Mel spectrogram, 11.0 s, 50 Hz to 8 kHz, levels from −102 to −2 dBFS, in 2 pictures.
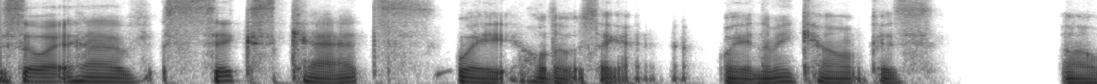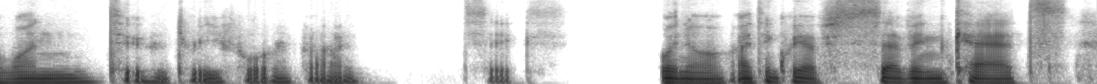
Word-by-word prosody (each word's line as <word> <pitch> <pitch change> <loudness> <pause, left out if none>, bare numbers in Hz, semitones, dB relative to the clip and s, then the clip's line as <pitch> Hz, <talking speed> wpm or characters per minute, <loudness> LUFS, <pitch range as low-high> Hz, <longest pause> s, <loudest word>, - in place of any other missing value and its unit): so, 110 -3 +3
I 105 - +3
have 105 -4 +2
6 125 0 0
cats 100 -3 -1
wait, 95 -5 +4
hold - - +2
on - - +2
a - - -3
second. - - -2 0.3
Wait, 90 -2 +3
lemme 100 +4 +3
count 95 -3 0
'cause 90 -1 -3 0.7
uh, 90 -1 +3
1, 95 +2 0
2, 100 -5 -5
3, 95 - -3
4, 100 0 -5
5, - - -4 0.5
6 - - -14 0.6
wait, 100 - +6
no, 85 -1 +1
I 95 - +3
think 100 0 -2
we 105 - +3
have 90 -4 0
7 95 -2 +1
cats 90 -1 -1
95 Hz, 160 wpm, -25 LUFS, 90-105 Hz, 0.7 s, wait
